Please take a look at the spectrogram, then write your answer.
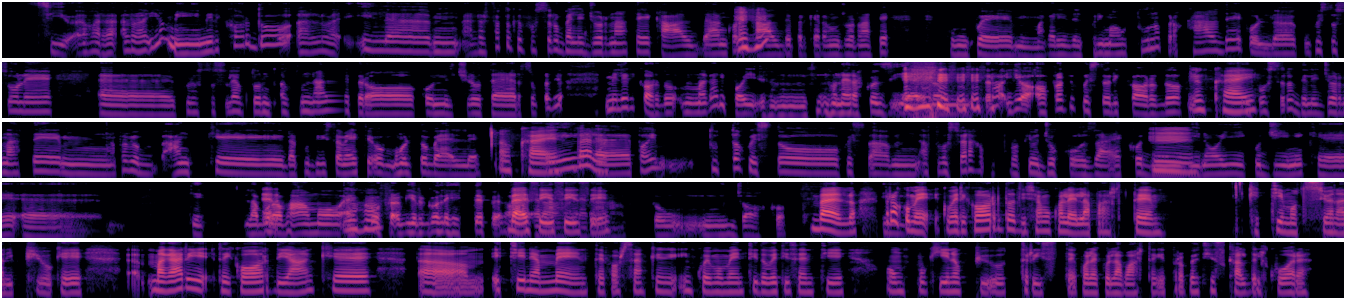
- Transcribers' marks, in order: "guarda" said as "guarra"; other background noise; "questo" said as "quelsto"; "proprio" said as "propio"; chuckle; "proprio" said as "propio"; "proprio" said as "propio"; "proprio" said as "propio"; laughing while speaking: "virgolette"; "proprio" said as "propio"
- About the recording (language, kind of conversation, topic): Italian, podcast, Qual è il ricordo d'infanzia che più ti emoziona?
